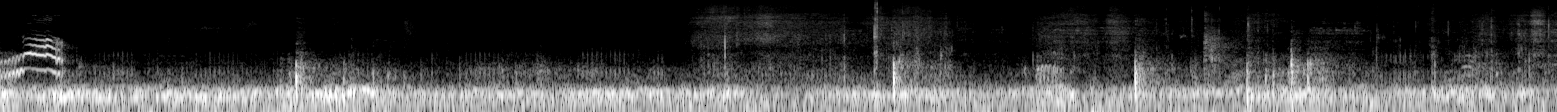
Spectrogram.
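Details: A stray calico cat, found on the first cat walk of the New Year, opens with a quick meow, then purrs in a long unbroken low hum, with light rustling and scattered taps.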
